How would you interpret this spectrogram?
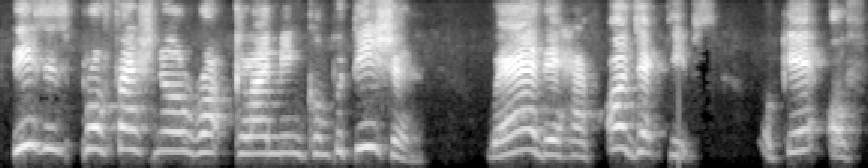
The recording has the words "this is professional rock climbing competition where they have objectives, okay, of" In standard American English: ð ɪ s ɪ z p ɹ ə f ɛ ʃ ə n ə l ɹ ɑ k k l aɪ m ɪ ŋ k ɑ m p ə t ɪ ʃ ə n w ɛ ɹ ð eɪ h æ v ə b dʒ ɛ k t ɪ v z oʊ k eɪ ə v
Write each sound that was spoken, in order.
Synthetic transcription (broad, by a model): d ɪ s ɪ s p ɹ ə f ɛ ʃ ə n ə l ɹ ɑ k k l aɪ m ɪ ŋ k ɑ m p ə t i ʃ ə n w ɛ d eɪ h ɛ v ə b dʒ ɛ k t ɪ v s oʊ k eɪ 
